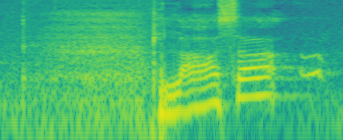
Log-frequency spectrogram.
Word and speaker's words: Lhasa: लासा लिखा था लासा में आपका स्वागत है। लासा एक तिब्बती उच्चारण ला सा है जिसका अर्थ होता है ईश्वर का घर।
